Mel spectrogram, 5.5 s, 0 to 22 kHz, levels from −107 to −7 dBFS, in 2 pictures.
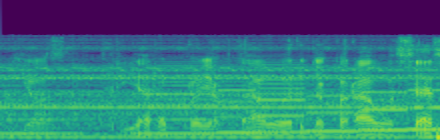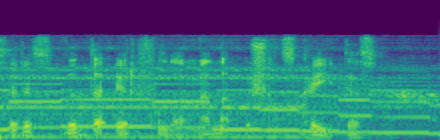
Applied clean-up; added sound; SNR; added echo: none; Engine / Tools + Wind instrument, woodwind instrument; 1 dB; none.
